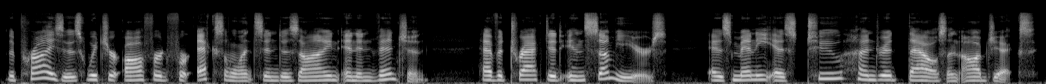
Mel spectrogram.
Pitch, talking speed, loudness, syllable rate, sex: 200 Hz, 130 wpm, -17 LUFS, 4.3 syllables/s, female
